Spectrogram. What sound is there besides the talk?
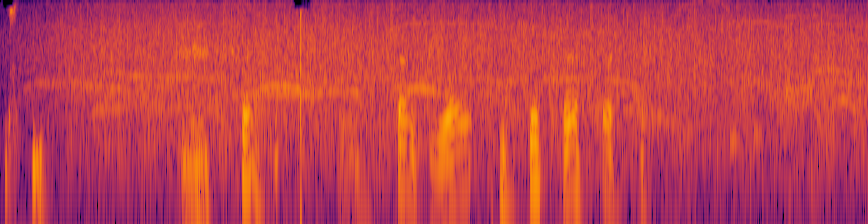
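crowd cheering and applause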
